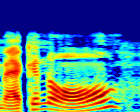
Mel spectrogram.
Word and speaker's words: Mackinac: And so it's actually Mackinac.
